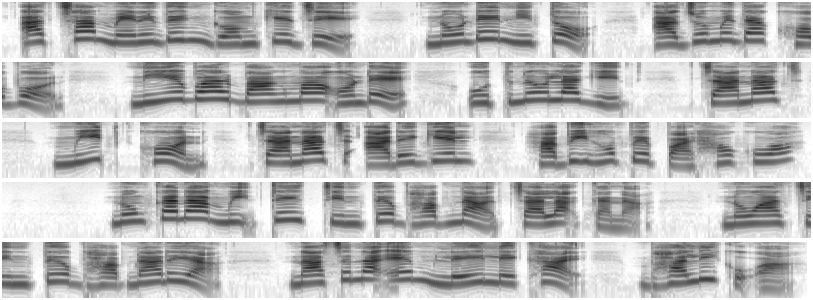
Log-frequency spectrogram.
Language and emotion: Santali, neutral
